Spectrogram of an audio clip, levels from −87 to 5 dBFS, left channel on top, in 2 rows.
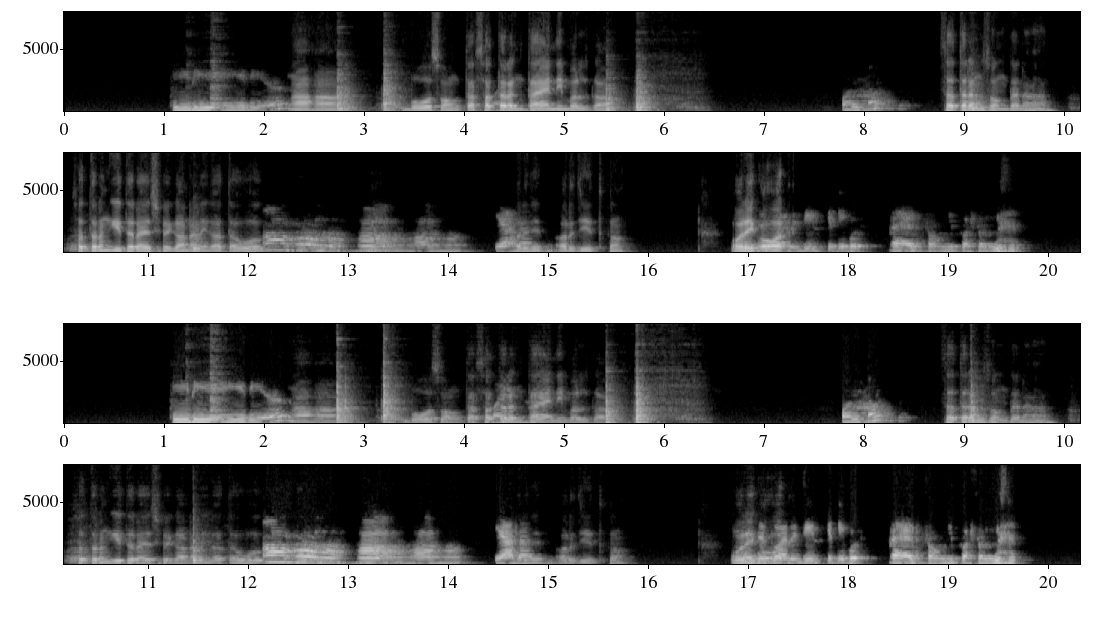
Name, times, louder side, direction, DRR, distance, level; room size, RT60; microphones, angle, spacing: voice 1, 1.1-2.3 4.3-4.7 7.8-8.3 12.1-15.0 16.8-19.7, right 6 dB, 50° right, 0.4 m, -24 dB
sound 1, 1.1-1.7 2.7-3.5 5.4-6.4 9.1-9.3 10.0-10.5 11.4-11.9, right 2 dB, 90° right, 0.7 m, -30 dB
voice 2, 2.2-2.9 3.4-5.5 8.8-9.9 10.3-12.2 13.1-13.5 14.7-15.8 16.8-17.4, left 4 dB, 30° left, 0.4 m, -26 dB
4.9 x 3.0 x 2.5 m
head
